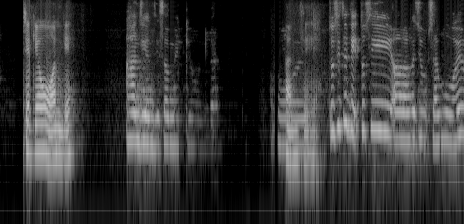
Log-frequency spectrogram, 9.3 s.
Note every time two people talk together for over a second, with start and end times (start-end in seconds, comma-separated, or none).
none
